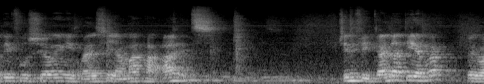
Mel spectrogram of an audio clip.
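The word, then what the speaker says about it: הארץ: Resulta que la palabra Haaretz en hebreo, Haaretz, se pronuncia Haaretz, significa literalmente la tierra.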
